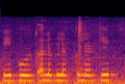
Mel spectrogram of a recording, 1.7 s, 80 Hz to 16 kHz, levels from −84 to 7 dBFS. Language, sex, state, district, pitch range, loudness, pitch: Hindi, female, Uttar Pradesh, Shamli, 235-240 Hz, -13 LUFS, 235 Hz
